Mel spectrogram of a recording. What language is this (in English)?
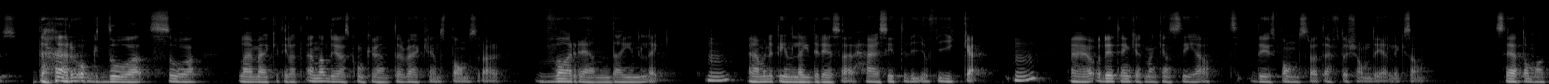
Swedish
